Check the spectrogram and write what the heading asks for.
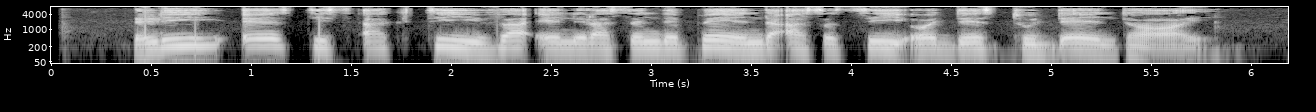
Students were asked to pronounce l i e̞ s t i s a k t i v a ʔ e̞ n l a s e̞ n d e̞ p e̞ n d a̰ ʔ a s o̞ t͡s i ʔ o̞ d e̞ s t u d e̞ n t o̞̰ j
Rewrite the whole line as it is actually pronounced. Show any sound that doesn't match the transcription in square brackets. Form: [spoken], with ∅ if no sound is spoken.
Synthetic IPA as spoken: l i e̞ s t i s a k t i v a ʔ e̞ n l a s e̞ n d e̞ p e̞ n d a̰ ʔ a s o̞ t͡s i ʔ o̞ d e̞ s t u d e̞ n t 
